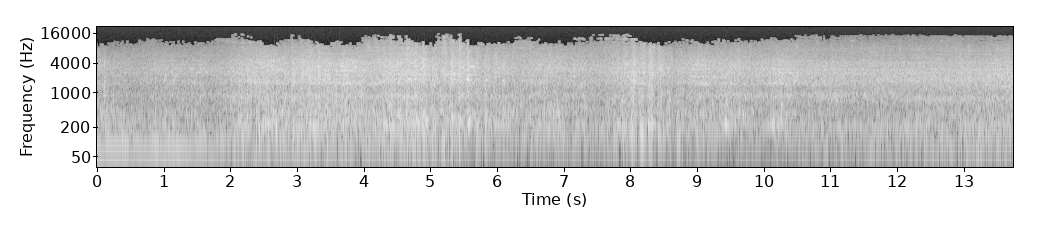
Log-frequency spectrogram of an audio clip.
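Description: AC double-decker passenger coaches of an express train passing at speed: a steady rail rumble with clickety-clack as the wheels cross rail joints, and louder clatters about five and eight seconds in, easing slightly as the last coaches go by.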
